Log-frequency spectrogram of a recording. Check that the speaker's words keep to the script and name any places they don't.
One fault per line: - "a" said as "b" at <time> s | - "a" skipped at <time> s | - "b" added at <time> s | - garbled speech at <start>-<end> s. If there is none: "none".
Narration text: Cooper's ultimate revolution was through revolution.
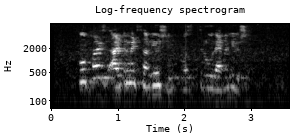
- "revolution" said as "solution" at 1.4 s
